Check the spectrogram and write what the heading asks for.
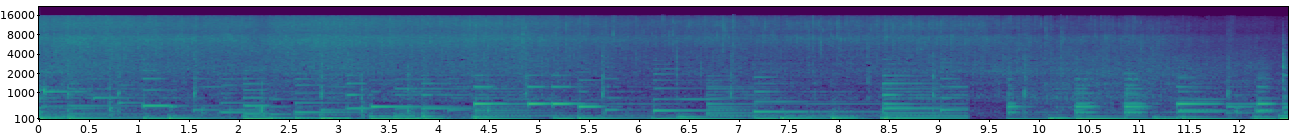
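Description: Halved cherry tomatoes and garlic sizzling in oil in a frying pan, stirred with a wooden spatula, under background music with a strong bass line and held melody notes.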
